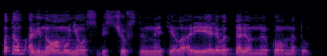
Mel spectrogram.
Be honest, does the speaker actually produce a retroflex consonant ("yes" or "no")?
no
